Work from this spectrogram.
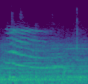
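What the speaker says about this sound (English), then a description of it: "my cat is telling me it's time to go to bed" Pet cat giving a single drawn-out meow that slides downward in pitch, quiet and close over a low background hum.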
